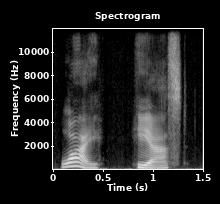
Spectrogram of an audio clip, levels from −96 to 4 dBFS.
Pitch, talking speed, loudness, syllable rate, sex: 225 Hz, 120 wpm, -17 LUFS, 4.2 syllables/s, female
